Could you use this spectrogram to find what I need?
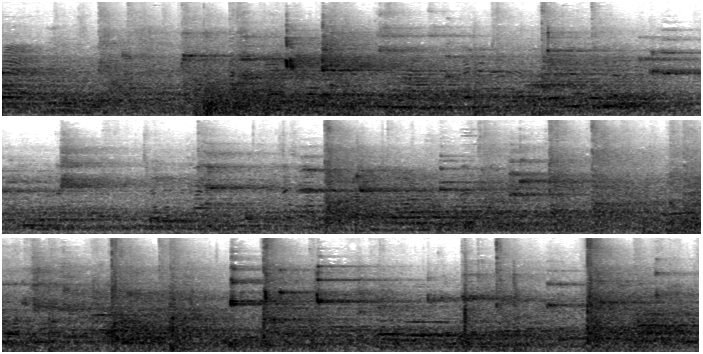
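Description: Sounds echo around a large hall.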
